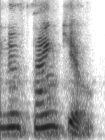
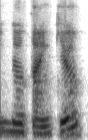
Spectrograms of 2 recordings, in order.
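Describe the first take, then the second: First: "No, thank you." pitched high and exasperated; a fed-up high "No, thank you.". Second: "No, thank you." said plainly and politely at normal pitch; a calm, courteous "No, thank you.". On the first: Explaining to a rude customer how to decline, exasperated and high. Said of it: "Just say". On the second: Showing viewers how she politely turns offers down, calm and courteous. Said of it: "I know how to say politely". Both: Shown as a demonstration.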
